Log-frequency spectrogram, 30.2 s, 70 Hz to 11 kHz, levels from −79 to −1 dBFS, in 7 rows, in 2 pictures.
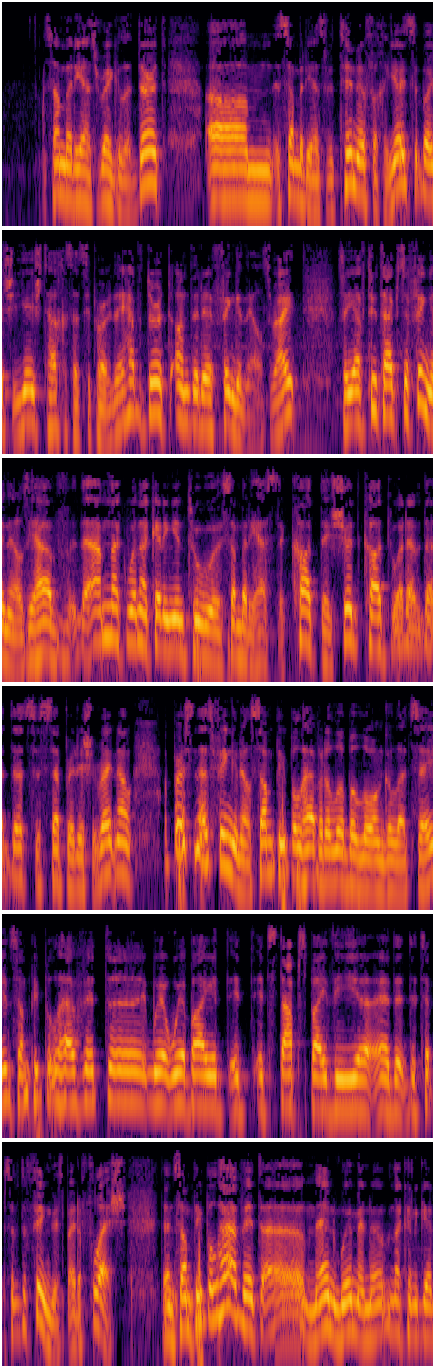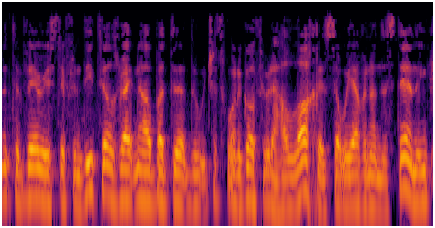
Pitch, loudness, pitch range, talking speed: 140 Hz, -22 LUFS, 125-160 Hz, 230 wpm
